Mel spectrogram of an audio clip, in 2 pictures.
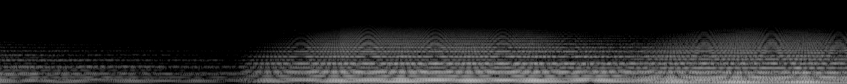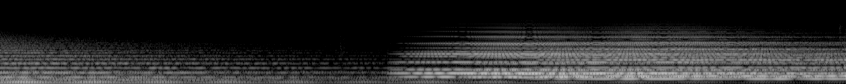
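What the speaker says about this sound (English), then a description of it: "Because I want you to hear that reverb a bit more." ZOIA and Microfreak synthesizer signal through lush reverb and chorus effects, sustained harmonic tones swelling and shifting across several seconds, with a brighter, louder passage near the end and no talking.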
